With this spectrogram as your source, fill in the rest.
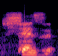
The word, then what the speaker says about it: chaise: Say ma chaise. Chaise. Say ma chaise. Okay. Chaise. CH will be pronounced as sh. Sh. So it will be chaise.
